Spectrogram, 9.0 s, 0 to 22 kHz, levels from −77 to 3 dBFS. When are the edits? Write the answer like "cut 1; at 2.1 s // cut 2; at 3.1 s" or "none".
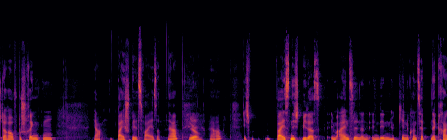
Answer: cut 1; at 2.2 s // cut 2; at 4.1 s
